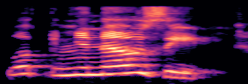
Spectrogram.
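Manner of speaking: high, light teasing; high playful tease. Retold or imitated. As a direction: playfully call them out. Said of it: "I'll always be like".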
